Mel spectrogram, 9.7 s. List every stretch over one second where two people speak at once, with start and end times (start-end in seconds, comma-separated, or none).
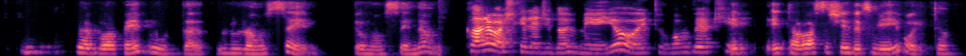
none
